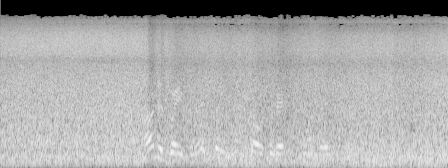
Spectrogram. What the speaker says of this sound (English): That's the main waterfall.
